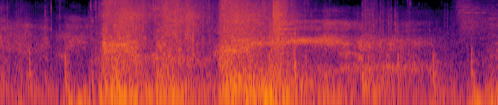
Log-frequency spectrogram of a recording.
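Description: Flames burst and roar with a whoosh.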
